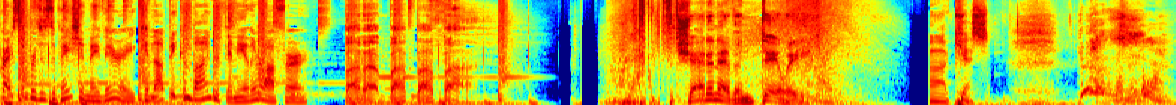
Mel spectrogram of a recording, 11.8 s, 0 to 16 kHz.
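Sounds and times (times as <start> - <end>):
speech: 0.0 - 4.8, 6.8 - 8.2, 9.5 - 11.7
sneeze: 10.8 - 11.7.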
